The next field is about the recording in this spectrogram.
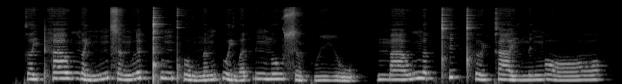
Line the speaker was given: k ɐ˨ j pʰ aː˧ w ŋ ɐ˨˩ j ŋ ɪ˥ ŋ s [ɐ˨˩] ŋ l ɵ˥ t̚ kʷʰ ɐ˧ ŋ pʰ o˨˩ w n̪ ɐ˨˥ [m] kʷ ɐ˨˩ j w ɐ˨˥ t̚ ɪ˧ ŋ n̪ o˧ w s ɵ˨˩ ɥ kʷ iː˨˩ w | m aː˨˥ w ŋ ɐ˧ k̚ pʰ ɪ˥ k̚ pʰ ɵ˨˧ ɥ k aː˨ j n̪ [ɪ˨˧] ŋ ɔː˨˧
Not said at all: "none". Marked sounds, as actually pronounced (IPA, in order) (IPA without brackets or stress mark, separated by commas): ɐ˨˥, ŋ, ɪ˨˧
